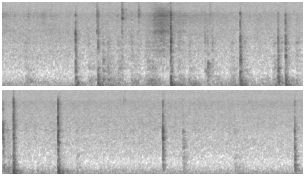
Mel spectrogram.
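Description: Single raindrops tapping on a car's windshield and body, heard from inside the car: about a dozen sharp, irregular taps, bunched together in the first half and sparser after, over a faint steady hiss.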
